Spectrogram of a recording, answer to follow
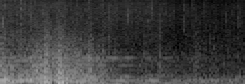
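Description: Film sound effects of a meteorite impact dying away: a deep rumble with a second thud about half a second in, then fading, with crackling like burning embers. The tail of a music cue fades out in the first second.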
